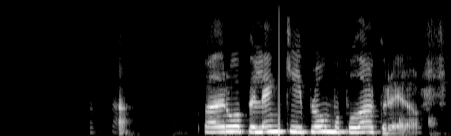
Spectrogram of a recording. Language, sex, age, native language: Icelandic, female, 11, Icelandic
